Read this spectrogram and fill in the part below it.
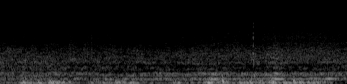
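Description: Dense, steady buzzing of many Africanized honey bees close by under a shed floor, a low droning hum that holds throughout with no voices.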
